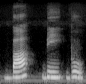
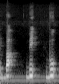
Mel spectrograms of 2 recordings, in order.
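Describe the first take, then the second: First: Each syllable is said smoothly without a jolt. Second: Each syllable is cut off with a jolt. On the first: The speaker calls it right. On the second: The speaker calls it wrong.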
